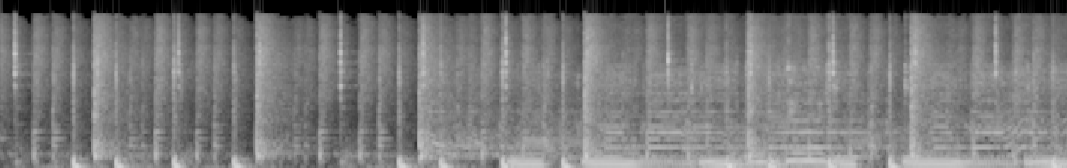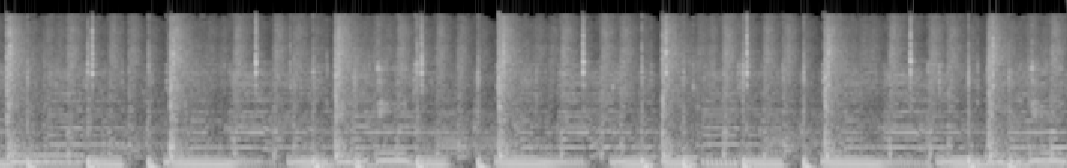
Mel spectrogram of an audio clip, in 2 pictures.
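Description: A nu metal song starting: a drum kit plays alone at first, then bass and guitars come in about three seconds in with a low, rhythmic riff over the drums.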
